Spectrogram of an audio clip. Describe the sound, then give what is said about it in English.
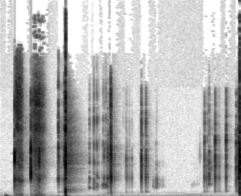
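A bottle of Tastes Like Midnight, an imperial stout with chocolate chip cookies, being opened: a quick series of sharp metallic clicks and scrapes, ending in a crisp snap, with no one talking. “And I got some questions after we open it, but let's go and open it, get into it.”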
